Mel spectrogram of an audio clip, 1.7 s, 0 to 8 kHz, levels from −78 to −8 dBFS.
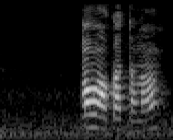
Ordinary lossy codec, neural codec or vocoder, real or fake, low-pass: MP3, 32 kbps; none; real; 7.2 kHz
